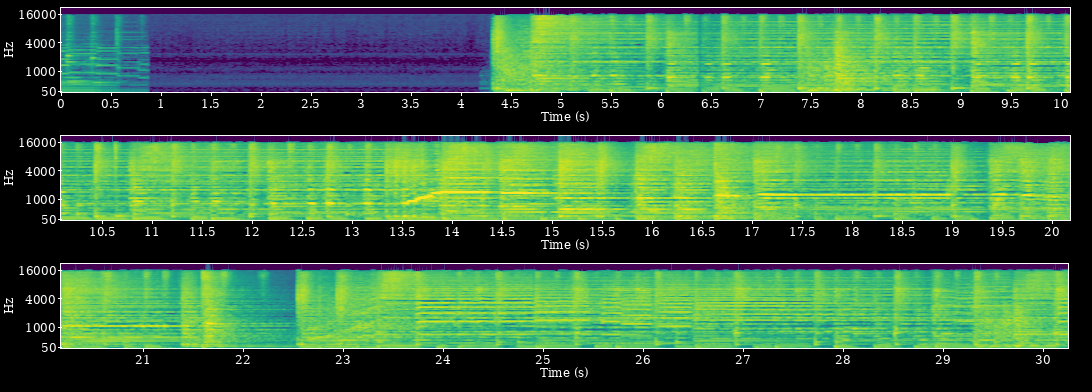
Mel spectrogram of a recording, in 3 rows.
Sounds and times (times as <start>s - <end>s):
Background music: 0.0s - 0.9s, 4.2s - 30.2s.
